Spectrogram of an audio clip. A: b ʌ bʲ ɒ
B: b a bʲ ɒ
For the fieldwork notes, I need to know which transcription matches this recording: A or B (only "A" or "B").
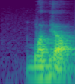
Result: A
